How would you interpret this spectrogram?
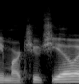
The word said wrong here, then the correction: Mauricio: I believe is how you say that. – Mauricio. – Ah, okay. Wow. – Okay. You're close. Close enough.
